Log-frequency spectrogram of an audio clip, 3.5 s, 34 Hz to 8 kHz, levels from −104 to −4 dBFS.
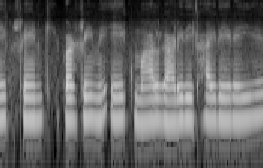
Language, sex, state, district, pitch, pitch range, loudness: Hindi, female, Maharashtra, Aurangabad, 170 Hz, 165-175 Hz, -34 LUFS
